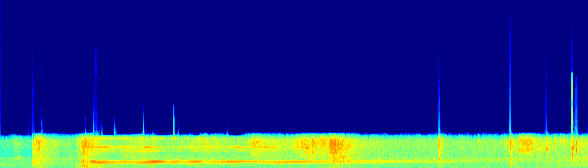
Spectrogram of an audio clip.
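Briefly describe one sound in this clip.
A steady electronic tone beeps and rings out, then fades.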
